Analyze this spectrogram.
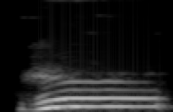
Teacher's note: For dhamma, circle your lips. Hu, 2 counts long.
